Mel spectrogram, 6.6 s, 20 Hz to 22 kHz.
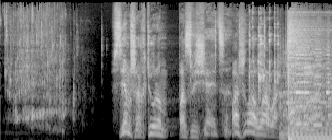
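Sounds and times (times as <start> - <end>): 
liquid pouring into a glass: 0.0 - 1.6
speech: 2.4 - 6.5.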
